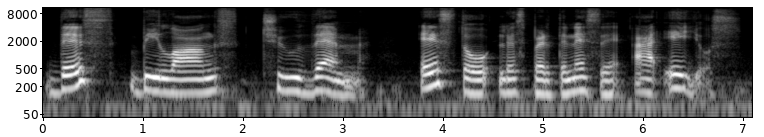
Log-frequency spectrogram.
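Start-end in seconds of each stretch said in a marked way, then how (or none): 0.0-3.2 each word of This belongs to them spaced out slowly; slow model sentence. Shown as a demonstration. Teacher reads the example sentence slowly to students. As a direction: spell it out for beginners. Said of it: "Por ejemplo".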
